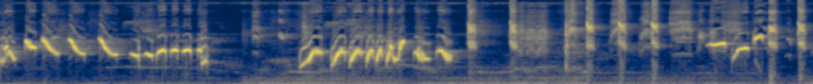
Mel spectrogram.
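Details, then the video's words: White-rumped shama morning song used to rouse a silent bird: rapid rising whistled notes in series, then harsh raspy bursts and squawky notes mixed with sharp clicks and a few clear whistles. "Pancingan PAGI-PAGI AGAR MURAI GACOR❗sekali coba murai DIAM langsung bunyi"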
